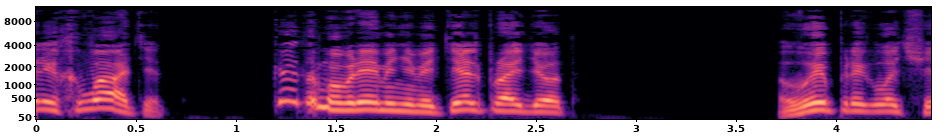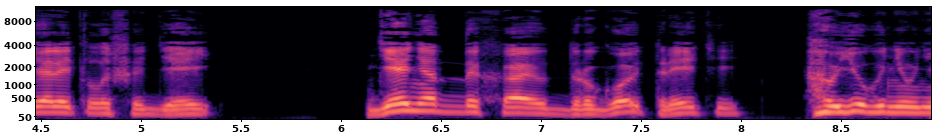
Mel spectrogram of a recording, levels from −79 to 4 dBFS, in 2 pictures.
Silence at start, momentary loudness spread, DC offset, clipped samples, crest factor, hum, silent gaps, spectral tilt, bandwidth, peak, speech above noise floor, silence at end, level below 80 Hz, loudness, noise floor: 0 s; 13 LU; under 0.1%; under 0.1%; 16 dB; none; none; -6 dB/octave; 11.5 kHz; -4 dBFS; over 72 dB; 0 s; -60 dBFS; -19 LUFS; under -90 dBFS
